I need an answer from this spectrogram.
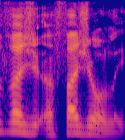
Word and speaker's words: fagioli: A G is going to be a J. J. these are Fagioli.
